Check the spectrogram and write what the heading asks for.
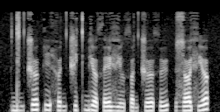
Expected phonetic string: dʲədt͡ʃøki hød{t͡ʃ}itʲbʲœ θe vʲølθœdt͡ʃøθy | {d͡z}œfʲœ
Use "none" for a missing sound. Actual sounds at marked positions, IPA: t͡ʃ, z

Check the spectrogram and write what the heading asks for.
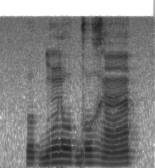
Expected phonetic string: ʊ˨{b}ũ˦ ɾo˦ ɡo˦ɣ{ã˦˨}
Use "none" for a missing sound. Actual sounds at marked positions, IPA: ɡ͡b, ã˨˦

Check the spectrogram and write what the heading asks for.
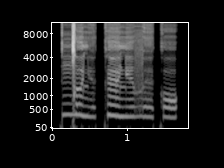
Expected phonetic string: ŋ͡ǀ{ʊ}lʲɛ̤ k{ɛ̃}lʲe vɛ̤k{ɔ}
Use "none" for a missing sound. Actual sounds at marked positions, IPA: ə, ɛ̃, ɔ

